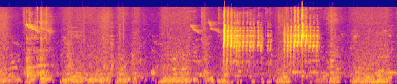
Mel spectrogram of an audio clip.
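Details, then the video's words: Sunda warbler song used as a lure and tutor recording for songbirds: two loud, rapid, buzzy rattles about a second apart, with soft chirps and background voices. "Flamboyan gacor Ngebren dan nyiul"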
